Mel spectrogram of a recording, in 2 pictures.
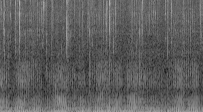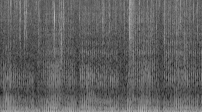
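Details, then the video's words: Soft rumbling purr from a cat, pulsing rhythmically with each breath, overlaid by crackling and popping firewood. "Purring Cat with Cozy Crackling Fireplace Sound"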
